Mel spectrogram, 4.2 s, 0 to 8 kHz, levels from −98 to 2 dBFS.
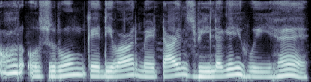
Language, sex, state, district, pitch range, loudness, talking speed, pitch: Hindi, male, Jharkhand, Ranchi, 140-175 Hz, -13 LUFS, 160 wpm, 145 Hz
